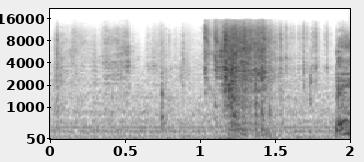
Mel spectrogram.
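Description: Paper envelope rustling as it is handled and opened, a short burst about a second in.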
